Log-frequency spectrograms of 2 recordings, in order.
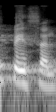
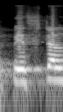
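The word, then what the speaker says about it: pestle: English में कहते हैं पेसल स्पेलिंग इसकी कुछ और है बोलेंगे पेसल पेस्टल मत कहिए ठीक है इससे हम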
